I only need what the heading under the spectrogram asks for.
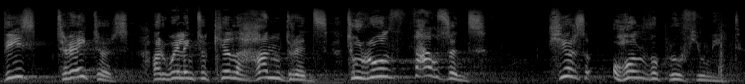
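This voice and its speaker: A woman's voice: sits high, very animated, slow pace, a bit bright, in a large hall, full character voice. An actress playing a bold, resolute Spartan warrior woman in a video game. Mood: accusing, defiant. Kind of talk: video game dramatic acting.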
